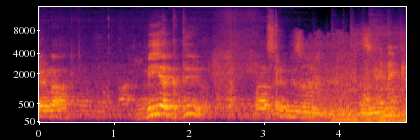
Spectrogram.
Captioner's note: Hebrew spoken audio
